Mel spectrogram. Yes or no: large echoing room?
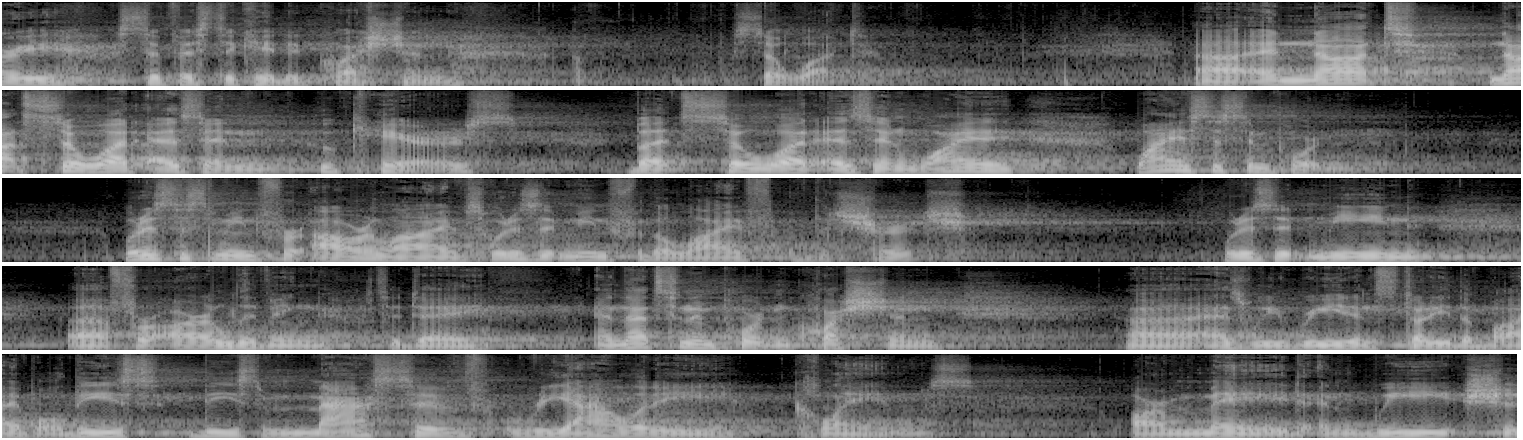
yes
